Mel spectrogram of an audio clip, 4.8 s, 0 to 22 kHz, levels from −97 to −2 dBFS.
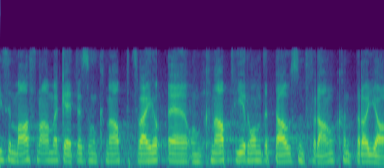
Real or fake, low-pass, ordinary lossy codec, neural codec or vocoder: fake; 7.2 kHz; none; codec, 16 kHz, 2 kbps, FunCodec, trained on Chinese and English, 25 frames a second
